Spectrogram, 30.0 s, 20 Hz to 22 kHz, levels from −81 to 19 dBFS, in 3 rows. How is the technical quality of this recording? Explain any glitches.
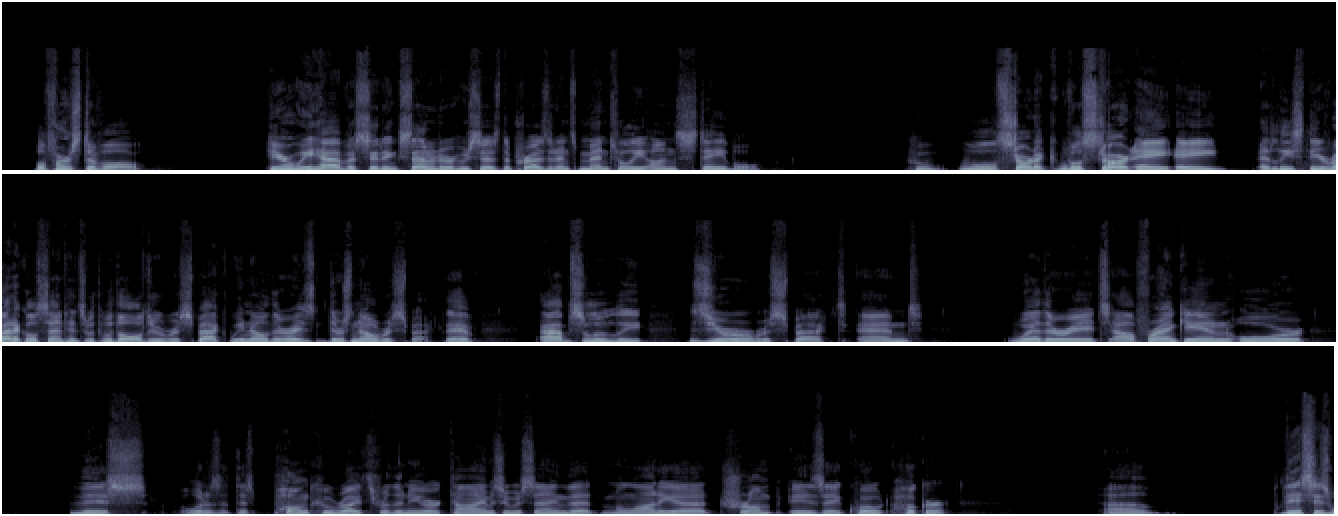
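Nothing stood out on listening to the speech recording; there were no glitches to explain.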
